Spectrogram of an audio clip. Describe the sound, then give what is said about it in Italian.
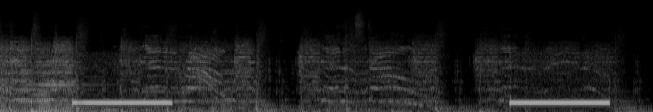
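A telephone ringback tone sounds twice as a call is placed to reach a guest, each a steady one-second beep spaced several seconds apart, loud and clear over a continuous music bed. “Vediamo un po' se lo becco col telefono, che abbiamo un ospite.”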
